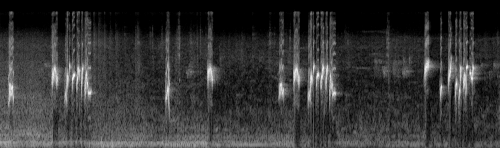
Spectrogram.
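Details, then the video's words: Voice-training morning song of a red-whiskered bulbul: single sharp chirps and quick warbled clusters spread over ten seconds with longer silences between, faint low hum early on. "Luyện giọng chào mào hót sáng. Kích ché kích thích bổi giọng dài."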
